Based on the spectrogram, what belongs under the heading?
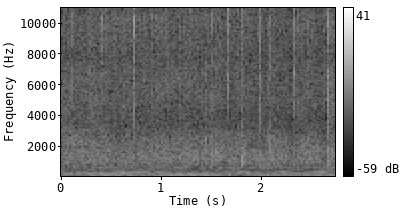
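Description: Steady audience applause after a morning prayer, a hand clap of praise to God: many hands clapping together in a dense, continuous patter over a low droning hum, holding at an even loudness throughout.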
